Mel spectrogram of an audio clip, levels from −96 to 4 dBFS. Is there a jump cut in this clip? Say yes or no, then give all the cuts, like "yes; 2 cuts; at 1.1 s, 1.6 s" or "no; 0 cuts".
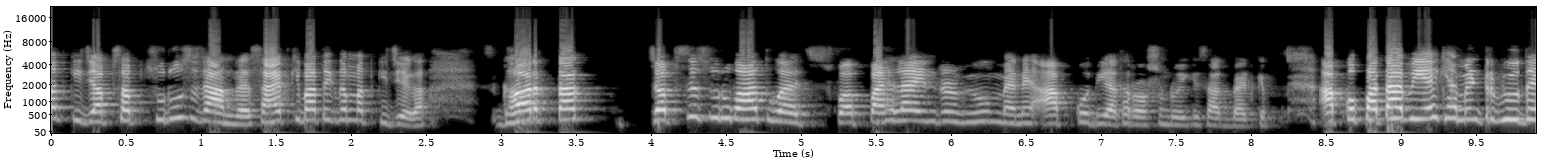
no; 0 cuts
